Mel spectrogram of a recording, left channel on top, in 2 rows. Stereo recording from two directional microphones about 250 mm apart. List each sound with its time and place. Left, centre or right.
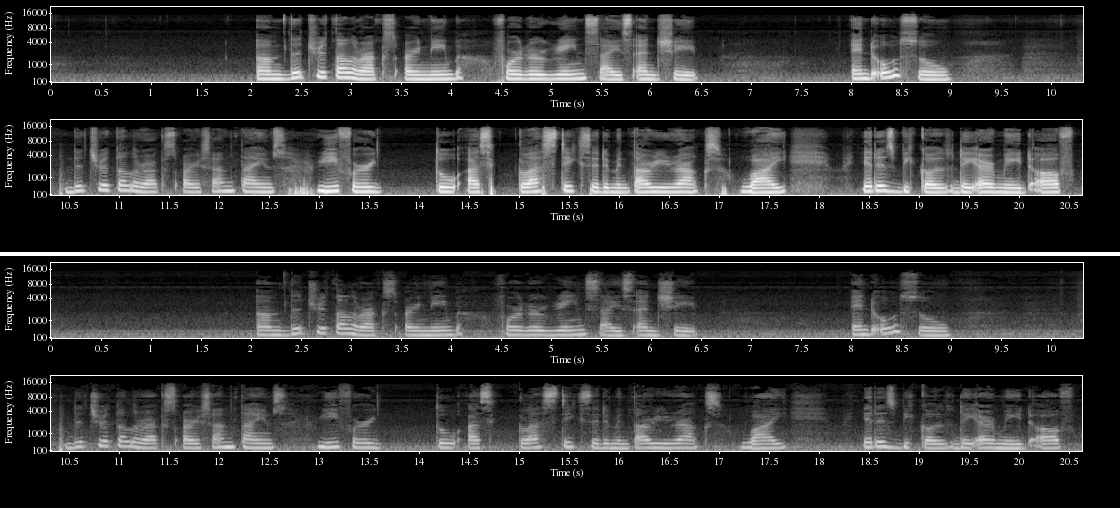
2.0 s a woman's voice: left
7.9 s a woman's voice: left
10.5 s a woman's voice: left
11.2 s a woman's voice: left
13.0 s a woman's voice: left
